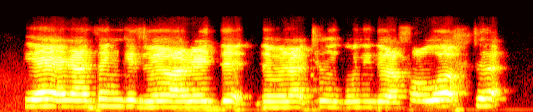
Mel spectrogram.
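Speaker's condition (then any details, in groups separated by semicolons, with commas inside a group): Cerebral palsy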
